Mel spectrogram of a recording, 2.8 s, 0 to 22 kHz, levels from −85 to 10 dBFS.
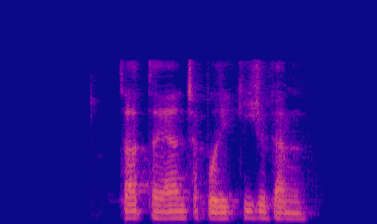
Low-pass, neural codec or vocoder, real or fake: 7.2 kHz; codec, 16 kHz, 1.1 kbps, Voila-Tokenizer; fake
